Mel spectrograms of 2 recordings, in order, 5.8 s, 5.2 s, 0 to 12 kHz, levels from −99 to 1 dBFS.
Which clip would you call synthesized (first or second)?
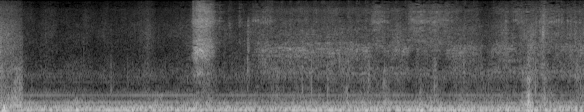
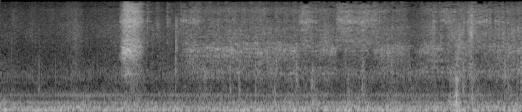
second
